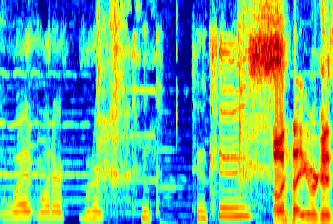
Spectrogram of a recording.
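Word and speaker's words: Cuccos: losing his cupcakes and i think it's pronounced cuckoos that you haven't all called it cacoos your whole life what no it's what's a texture like it's like cuckoo like cuckoo bird i would know i'm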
